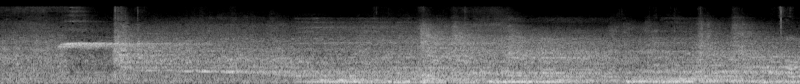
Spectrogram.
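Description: A referee's whistle blows once, a short shrill steady note about half a second in, cut off by a knock. After that, music plays with a few scattered knocks and thumps.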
